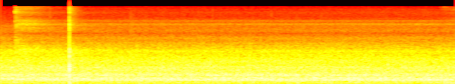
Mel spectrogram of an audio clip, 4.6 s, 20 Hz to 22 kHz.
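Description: TIG welding arc burning on thin-wall 4130 chrome-moly tubing at about 65 amps, a steady even hiss-buzz. A single sharp click about two-thirds of a second in.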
